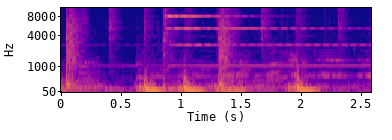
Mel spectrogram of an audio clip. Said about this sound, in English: That ain't sound right. Is the bell fucking broke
